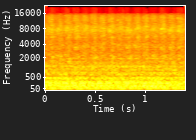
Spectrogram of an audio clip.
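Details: 1979 Dodge 100 truck, cold engine on high idle about 30 seconds after start, after a choke fix: deep, steady, slightly raised idle with an even beat and no misses. Warming normally on the choke.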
